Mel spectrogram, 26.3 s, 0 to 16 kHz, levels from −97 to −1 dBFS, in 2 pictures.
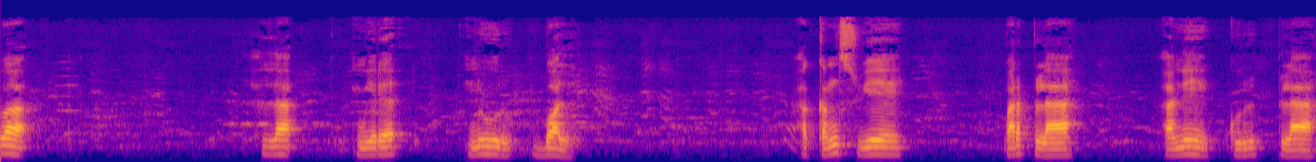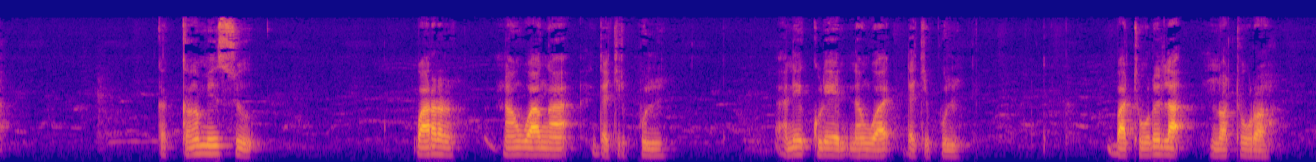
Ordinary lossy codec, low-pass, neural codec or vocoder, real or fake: MP3, 48 kbps; 14.4 kHz; none; real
